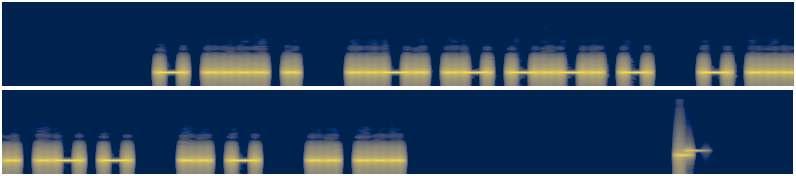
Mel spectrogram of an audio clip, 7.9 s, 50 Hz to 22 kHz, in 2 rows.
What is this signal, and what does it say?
Morse code, heard as a keyed tone, about 30 wpm, 700 Hz. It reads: THE FACT THAT IT IS
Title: Sets of 5 Words Encore2 30wpm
